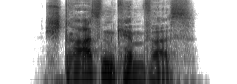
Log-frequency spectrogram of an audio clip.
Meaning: genitive singular of Straßenkämpfer
- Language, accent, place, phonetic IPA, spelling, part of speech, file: German, Germany, Berlin, [ˈʃtʁaːsn̩ˌkɛmp͡fɐs], Straßenkämpfers, noun, De-Straßenkämpfers.ogg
